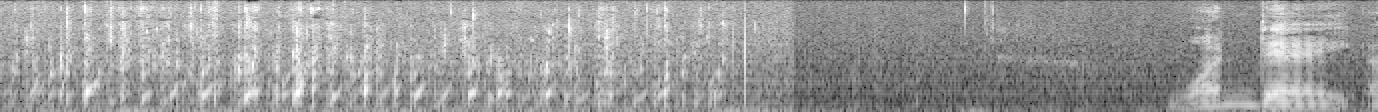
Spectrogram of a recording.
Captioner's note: sound of bubbles in water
